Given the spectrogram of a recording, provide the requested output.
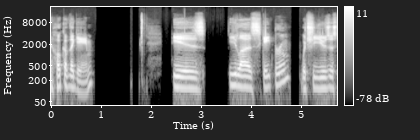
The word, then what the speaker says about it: Ila: So, I would say that this game, and I'm glad that we now have the pronunciation right, which is ELA.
